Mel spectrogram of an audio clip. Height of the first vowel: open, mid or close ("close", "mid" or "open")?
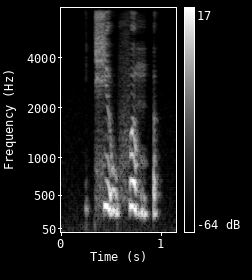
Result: close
